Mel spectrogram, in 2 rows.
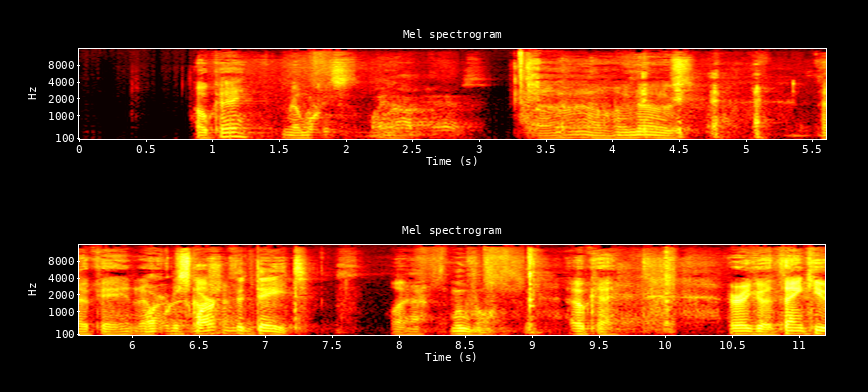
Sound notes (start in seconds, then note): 4.0 laugh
